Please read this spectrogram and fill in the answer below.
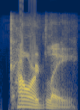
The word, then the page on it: cowardly: American English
